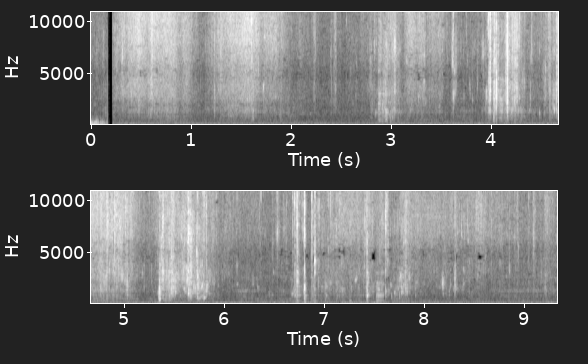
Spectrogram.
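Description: Hands squelching and sloshing through wet mud and shallow water, in short irregular bursts.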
